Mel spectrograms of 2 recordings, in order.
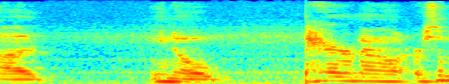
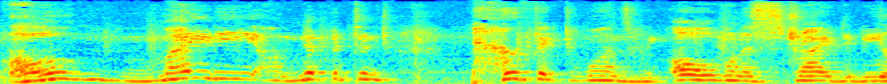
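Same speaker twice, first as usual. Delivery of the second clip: mock reverence; 4 semitones higher than usual. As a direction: lay the awe on thick, mocking. Mocking the idolized artists.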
